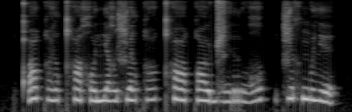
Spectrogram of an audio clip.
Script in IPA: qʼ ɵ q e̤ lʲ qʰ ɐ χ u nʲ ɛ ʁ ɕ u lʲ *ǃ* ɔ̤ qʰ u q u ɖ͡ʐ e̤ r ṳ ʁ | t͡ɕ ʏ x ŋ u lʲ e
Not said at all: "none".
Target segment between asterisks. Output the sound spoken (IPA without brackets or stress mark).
q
